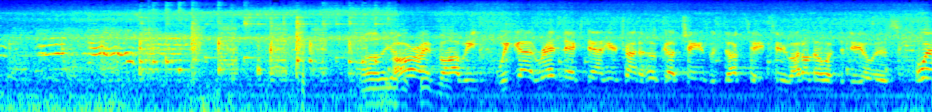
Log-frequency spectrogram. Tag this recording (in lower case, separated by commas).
speech, vehicle, car, music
